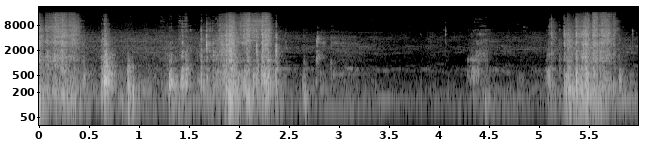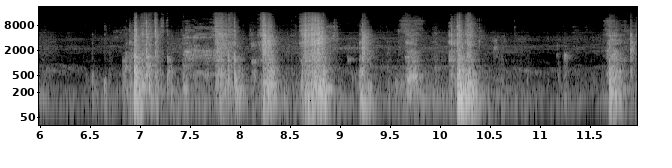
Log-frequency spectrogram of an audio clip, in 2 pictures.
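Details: Bursts of cardboard tearing and scraping in a small room, with brief rubbing and knocking noises between them.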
